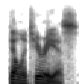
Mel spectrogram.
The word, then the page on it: deleterious: American English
